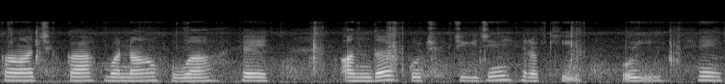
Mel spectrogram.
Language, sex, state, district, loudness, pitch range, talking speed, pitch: Hindi, female, Madhya Pradesh, Dhar, -19 LUFS, 165-185 Hz, 90 wpm, 175 Hz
